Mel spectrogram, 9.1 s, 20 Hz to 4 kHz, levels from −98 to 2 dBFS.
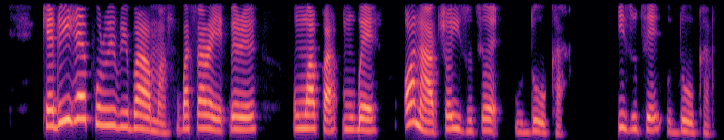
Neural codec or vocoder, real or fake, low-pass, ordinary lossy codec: autoencoder, 48 kHz, 128 numbers a frame, DAC-VAE, trained on Japanese speech; fake; 3.6 kHz; none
